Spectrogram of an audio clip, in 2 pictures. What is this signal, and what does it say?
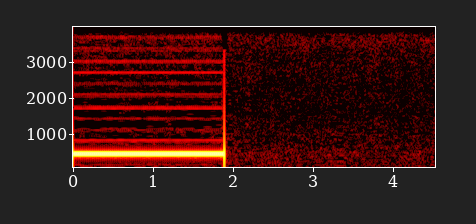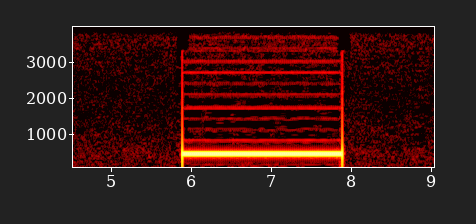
Ringback tone (North America), 440 + 480 Hz.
